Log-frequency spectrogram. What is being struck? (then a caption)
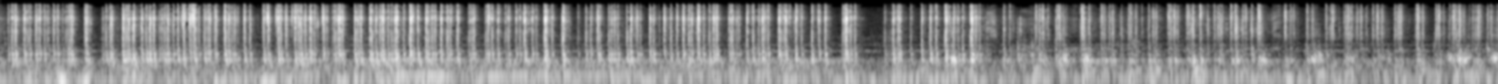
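Small plastic cosmetic cream jar. A small white lidded plastic cosmetic cream jar, likely hollow with contents and set on top of a binaural microphone, is tapped and scratched fast with long pointed nails. The result is a dense stream of dry, bright, clicky taps mixed with scratchy rasps that stop almost instantly, with almost no low end.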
